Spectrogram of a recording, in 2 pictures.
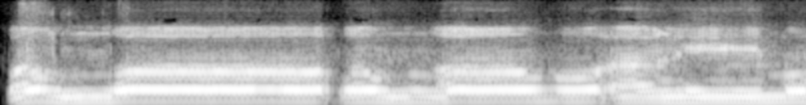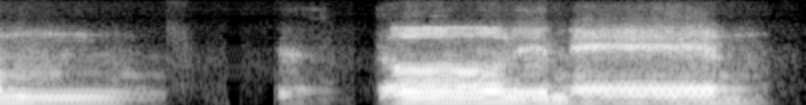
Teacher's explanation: ada mim bertemu dengan ba, ditahan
